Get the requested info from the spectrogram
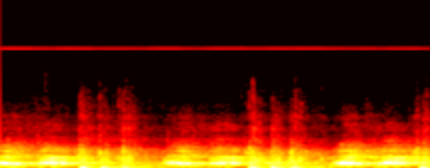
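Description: Spectators chanting in rhythm, one held chant phrase coming round about every second and a half to two seconds.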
